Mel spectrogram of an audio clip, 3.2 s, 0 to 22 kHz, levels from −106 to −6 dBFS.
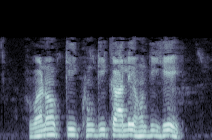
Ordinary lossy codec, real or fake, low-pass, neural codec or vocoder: AAC, 32 kbps; real; 7.2 kHz; none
